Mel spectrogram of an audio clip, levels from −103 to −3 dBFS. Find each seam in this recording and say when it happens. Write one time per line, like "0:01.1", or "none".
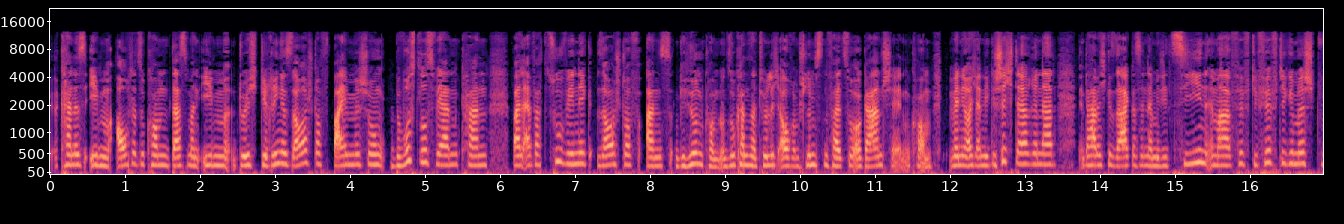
none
